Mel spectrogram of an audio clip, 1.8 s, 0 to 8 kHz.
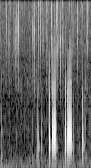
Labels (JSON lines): {"label": "biophony, knock croak", "recorder": "SoundTrap 300"}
